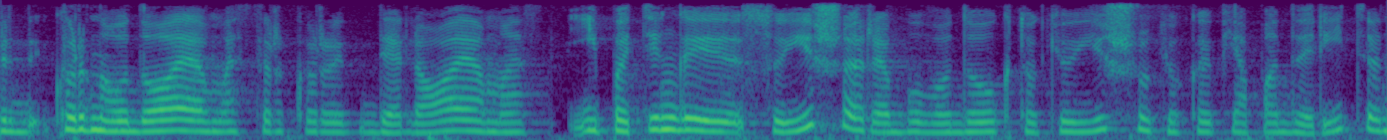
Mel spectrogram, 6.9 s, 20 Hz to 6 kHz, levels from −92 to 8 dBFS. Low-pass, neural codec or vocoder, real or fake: 5.4 kHz; none; real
